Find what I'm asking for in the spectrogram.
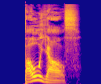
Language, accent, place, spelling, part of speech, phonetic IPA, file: German, Germany, Berlin, Baujahrs, noun, [ˈbaʊ̯ˌjaːɐ̯s], De-Baujahrs.ogg
- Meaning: genitive singular of Baujahr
